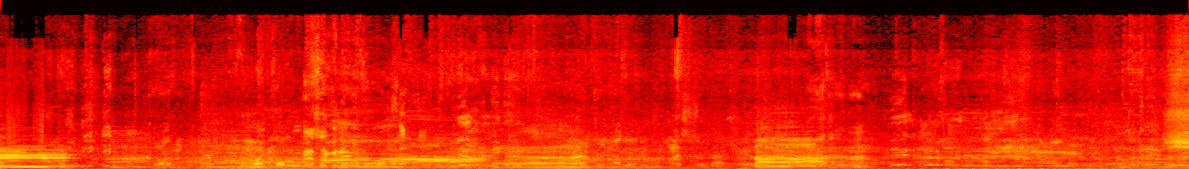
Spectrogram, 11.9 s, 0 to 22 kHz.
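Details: Repeated lowing from a Sahiwal bull at a Natore cattle market, Bangladesh, 2 February 2025. Long, wavering moos come in several bouts, mixed with men's voices haggling and faint music.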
